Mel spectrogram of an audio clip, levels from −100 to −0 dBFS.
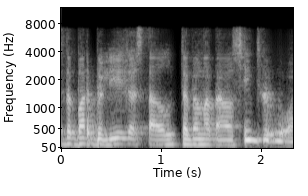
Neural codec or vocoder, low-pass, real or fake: codec, 16 kHz, 0.5 kbps, X-Codec, HuBERT features, trained on general audio; 7.2 kHz; fake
